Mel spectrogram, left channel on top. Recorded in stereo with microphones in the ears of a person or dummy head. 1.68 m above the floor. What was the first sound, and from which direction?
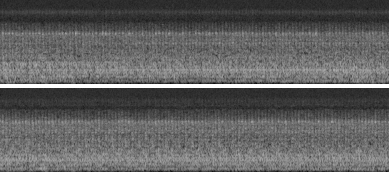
Only background noise.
